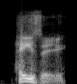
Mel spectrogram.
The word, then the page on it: hazy: British English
